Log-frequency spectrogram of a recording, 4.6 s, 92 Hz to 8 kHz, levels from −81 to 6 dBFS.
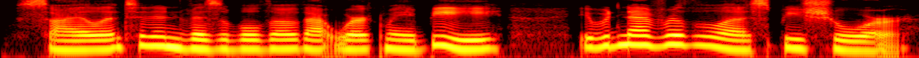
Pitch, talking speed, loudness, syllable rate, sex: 200 Hz, 170 wpm, -17 LUFS, 4.9 syllables/s, female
